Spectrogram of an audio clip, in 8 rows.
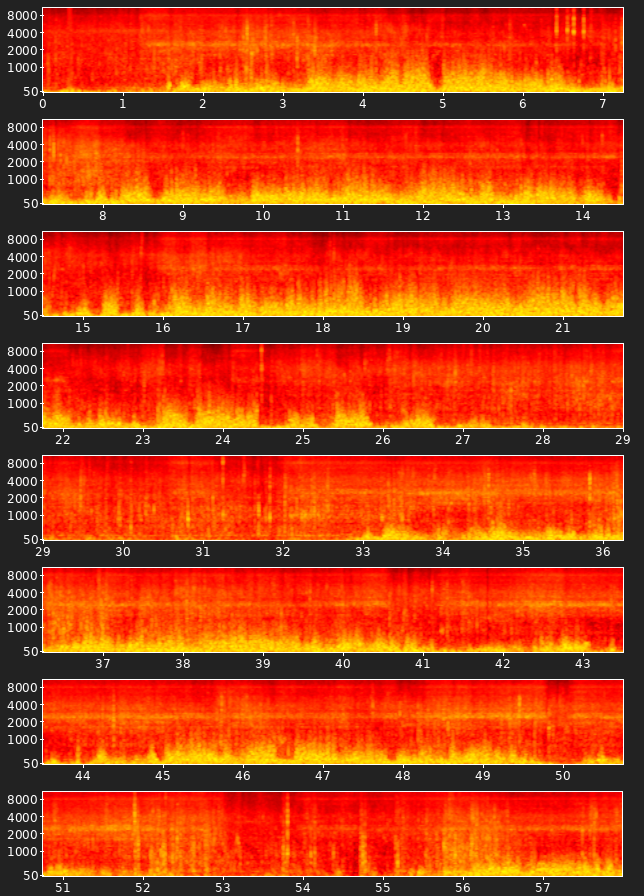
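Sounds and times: bike tyres rumbling on dirt trail: 0.0 - 57.9
wind buffeting microphone: 0.0 - 57.9.

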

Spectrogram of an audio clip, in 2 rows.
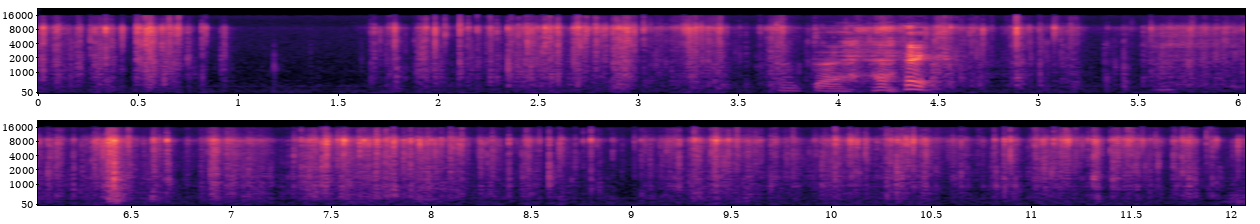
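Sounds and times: plastic packaging crinkling: 0.0 - 1.0, 1.6 - 12.0.

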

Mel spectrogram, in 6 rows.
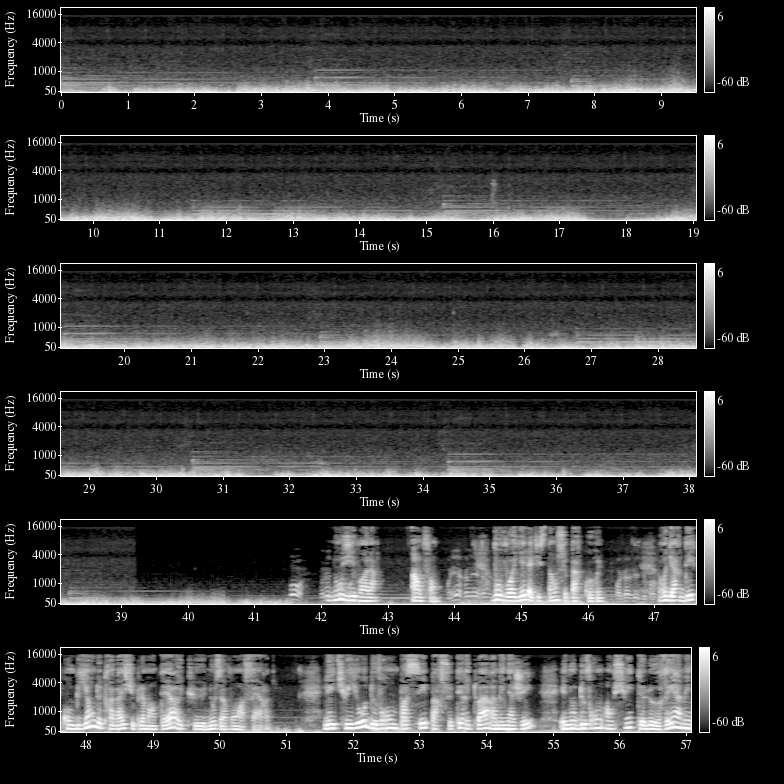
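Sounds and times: quiet background music: 0.0 - 57.0
wind buffeting microphone: 0.0 - 57.0.

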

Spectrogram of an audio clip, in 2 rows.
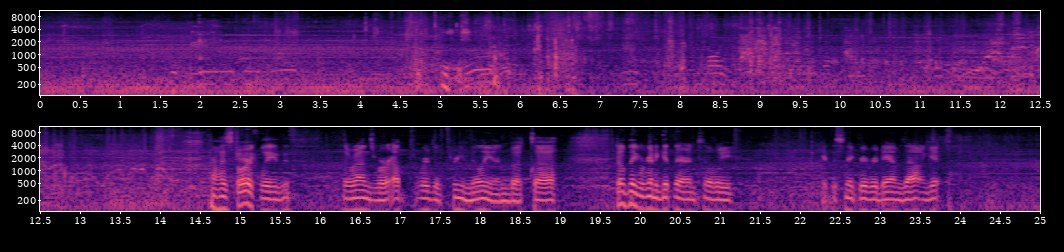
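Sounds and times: boat motor droning: 0.0 - 25.0
muffled voices: 0.0 - 25.0.

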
